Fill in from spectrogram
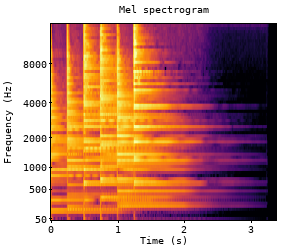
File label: Eb Major Add 9th, Guitar; Ebadd9 arpeggiated; 11,10,13,10,10,10; 4E,4A,5D,5G,5C,6F; JGuitar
